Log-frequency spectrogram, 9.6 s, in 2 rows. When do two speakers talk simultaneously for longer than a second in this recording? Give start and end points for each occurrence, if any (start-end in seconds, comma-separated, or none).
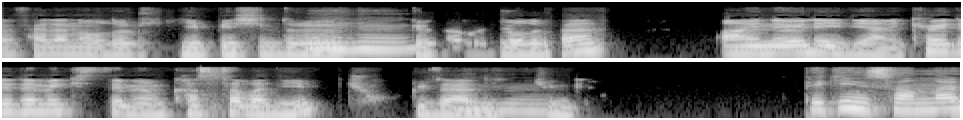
none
